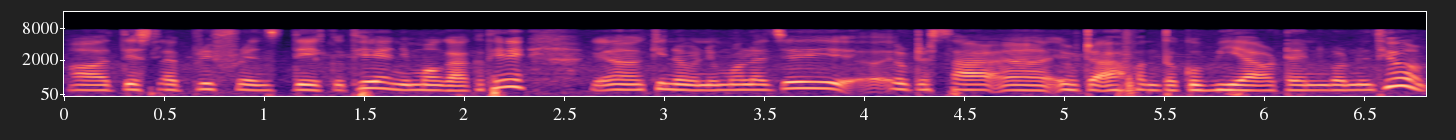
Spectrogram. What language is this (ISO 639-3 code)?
nep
